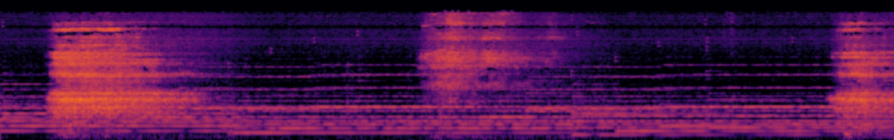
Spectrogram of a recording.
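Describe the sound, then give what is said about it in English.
Deep, long breaths with long exhales, three of them spaced several seconds apart, the last cut short. They sound soft and airy over quiet, steady sustained tones. “Close your eyes, and let's take three deep, long breaths with long exhale out.”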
